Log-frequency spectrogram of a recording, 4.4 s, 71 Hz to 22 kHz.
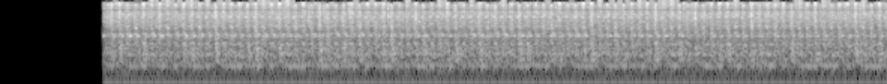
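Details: Peugeot 5008 1.5 HDi diesel idling with a steady, even rattling knock from the timing chain side; chain found stretched almost one full link.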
